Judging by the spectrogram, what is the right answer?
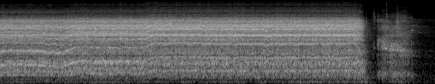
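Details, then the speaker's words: Drilling 3/16-inch steel plate with a small bit after centre-punching, at slow speed (trigger not fully pulled) and firm downward force: a steady high whine under load, then winding down. Big curled chips show a normal, correct cut. "see these nice big curls we have coming off that's what you're looking for you want big chips you want big curls"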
